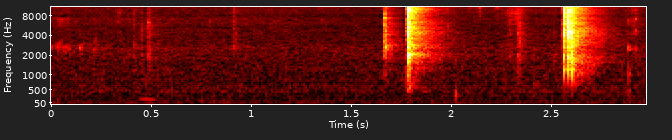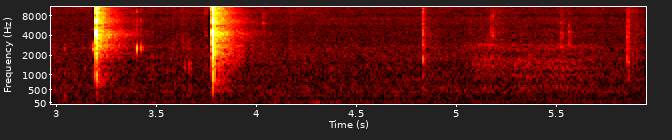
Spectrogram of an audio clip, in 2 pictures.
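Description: Plastic joints and parts of a Tobot AirHyde transforming toy clicking as they are turned and snapped into place: four sharp clicks about half a second apart, with a few fainter ticks.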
